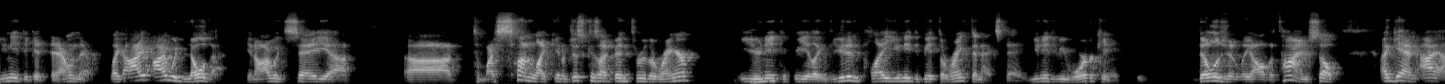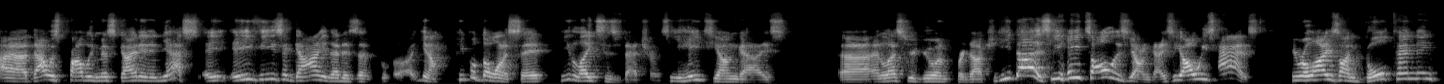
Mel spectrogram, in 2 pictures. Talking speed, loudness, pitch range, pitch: 235 wpm, -23 LUFS, 130-215 Hz, 155 Hz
